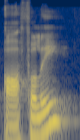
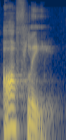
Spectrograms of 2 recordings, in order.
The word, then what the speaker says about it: awfully: word has two pronunciations sometimes you'll hear Americans say awfully and pronounce it with three syllables pronouncing the U following the rule awfully but it's not very common it's more common to hear offly offly and not pronounce the U offly two syllables the you is silent this is more common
